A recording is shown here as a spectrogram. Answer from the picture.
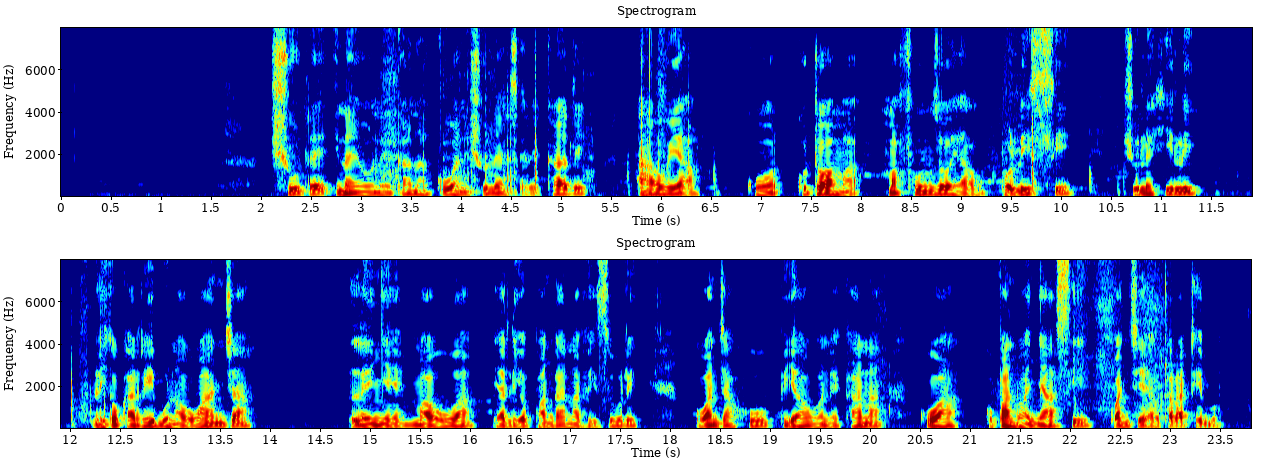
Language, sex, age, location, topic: Swahili, male, 25-35, Kisumu, education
